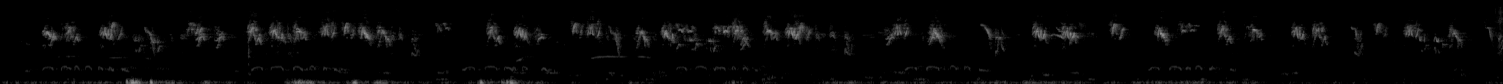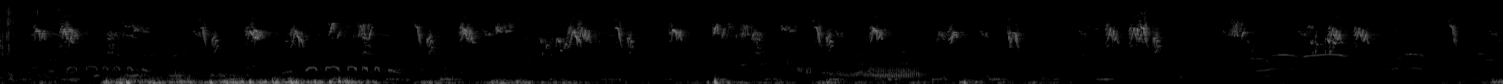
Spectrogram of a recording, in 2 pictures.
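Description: Songbirds chirping in quick, dense, high-pitched notes throughout, with a lower call repeating about once a second through much of the first half. Low rumbling bumps come and go underneath, heaviest just past the middle.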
